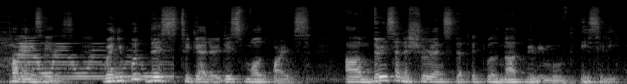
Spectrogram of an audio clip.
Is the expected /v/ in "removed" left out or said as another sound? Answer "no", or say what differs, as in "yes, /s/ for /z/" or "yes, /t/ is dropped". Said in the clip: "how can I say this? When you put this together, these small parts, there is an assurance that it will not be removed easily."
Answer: no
